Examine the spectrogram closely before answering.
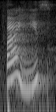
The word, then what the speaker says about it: país: Qual é a sílaba tônica? É aquela mais forte. Então, é o, por exemplo, aqui, ó, é a país. E a minha sílaba tônica é is. Ela é classificada como oxítona.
